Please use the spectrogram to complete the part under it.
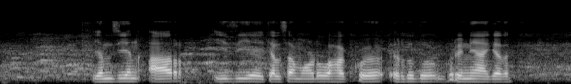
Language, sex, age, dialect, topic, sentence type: Kannada, male, 60-100, Northeastern, banking, statement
